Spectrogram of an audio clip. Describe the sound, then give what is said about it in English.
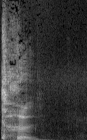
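A short cough, two quick harsh bursts close together that are fairly loud and then trail off into quiet. “And now the last cough.”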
